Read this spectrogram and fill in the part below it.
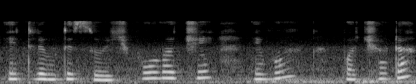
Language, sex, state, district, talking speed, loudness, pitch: Odia, female, Odisha, Khordha, 100 wpm, -18 LUFS, 245 Hz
